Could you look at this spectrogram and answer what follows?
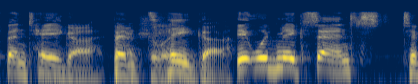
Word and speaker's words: Bentayga: this uh Matt go ahead how do I pronounce it okay so it's Benta BGA it would make sense to call it the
